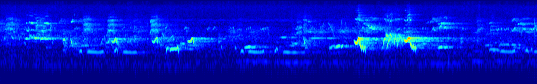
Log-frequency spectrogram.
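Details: Hooded butcherbird song recorded in Papua: a series of fluted whistles and downward slurs, paced about once a second, with two louder ringing phrases in the latter half and soft background notes.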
